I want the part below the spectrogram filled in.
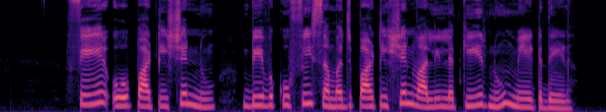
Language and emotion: Punjabi, neutral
